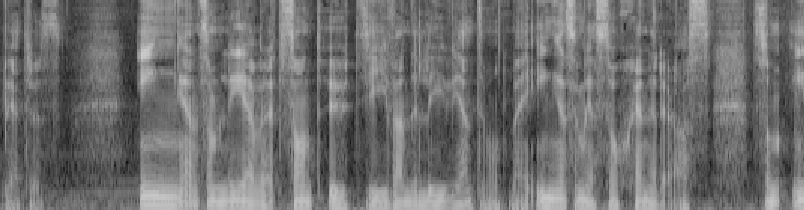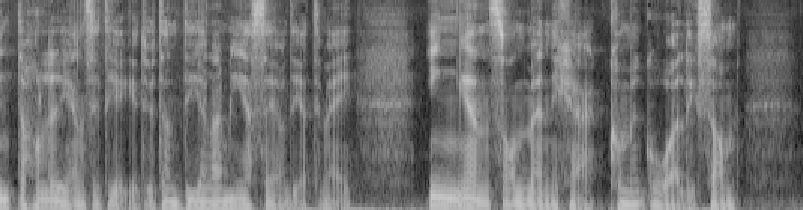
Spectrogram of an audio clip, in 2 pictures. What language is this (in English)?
Swedish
